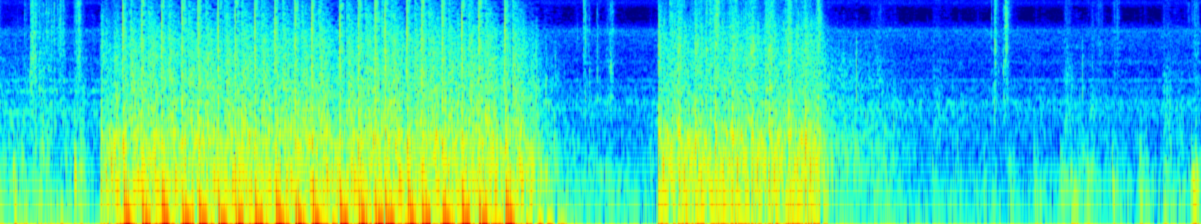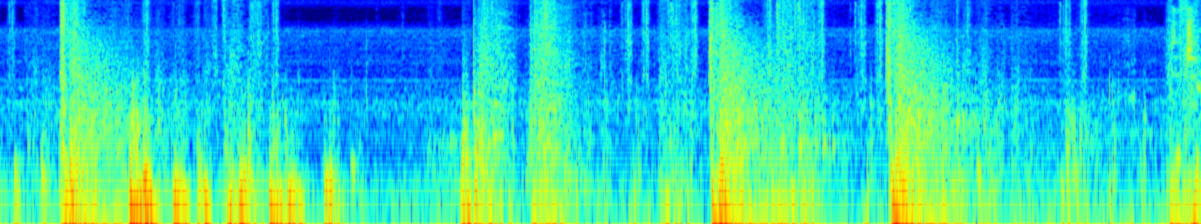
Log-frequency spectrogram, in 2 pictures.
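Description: Rapid automatic gunfire in a video game comes in several loud sustained bursts with quieter gaps, mixed with footstep-like thuds and some player talk.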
